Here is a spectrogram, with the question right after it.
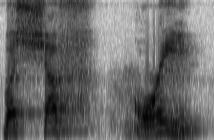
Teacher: واو کو جب شین سے ملائیں گے الف اور لام گر جائے گا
